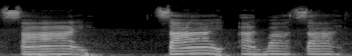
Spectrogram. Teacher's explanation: ทรออกเสียงเป็นซอโซ่ค่ะ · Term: ควบกล้ำไม่แท้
